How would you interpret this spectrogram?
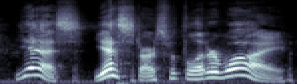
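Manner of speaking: sing-song letter game like a puppet; Muppet voice. Retold or imitated. Muppet answers Doc with letters, high puppet voice. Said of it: "Ernie and Bert".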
